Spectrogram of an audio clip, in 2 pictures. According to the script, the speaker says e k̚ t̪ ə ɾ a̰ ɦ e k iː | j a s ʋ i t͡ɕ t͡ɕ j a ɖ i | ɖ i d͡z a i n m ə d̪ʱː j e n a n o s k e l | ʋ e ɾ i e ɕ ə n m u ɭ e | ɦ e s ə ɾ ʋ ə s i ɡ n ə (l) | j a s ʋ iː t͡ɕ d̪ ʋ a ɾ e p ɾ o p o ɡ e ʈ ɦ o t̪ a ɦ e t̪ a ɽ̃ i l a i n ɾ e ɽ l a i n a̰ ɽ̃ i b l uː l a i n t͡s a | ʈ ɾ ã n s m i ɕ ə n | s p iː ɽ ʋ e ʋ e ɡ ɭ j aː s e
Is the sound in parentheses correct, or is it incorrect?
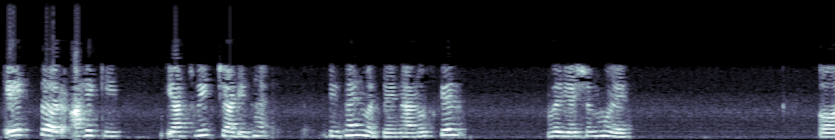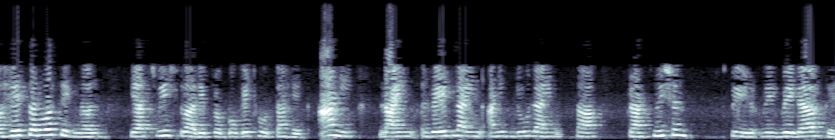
correct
